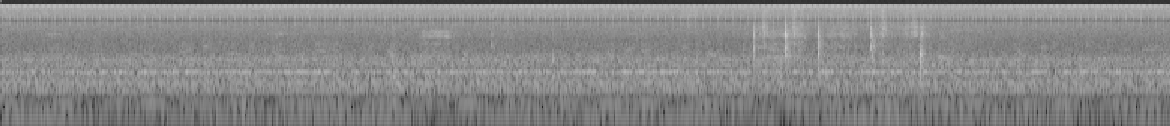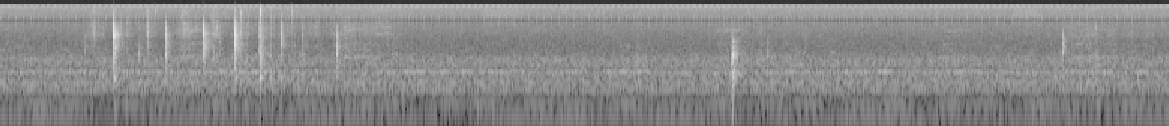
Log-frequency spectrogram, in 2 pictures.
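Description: A spatula scraping and tapping against a plastic pitcher and soap mould while soap batter is spread, giving scattered light clicks: a quick run of them partway through and one sharper knock later. A steady low hum sounds under it throughout.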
